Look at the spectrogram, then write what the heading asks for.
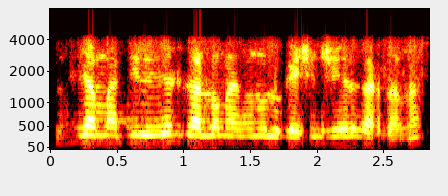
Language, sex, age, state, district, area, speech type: Punjabi, male, 18-30, Punjab, Mohali, rural, conversation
